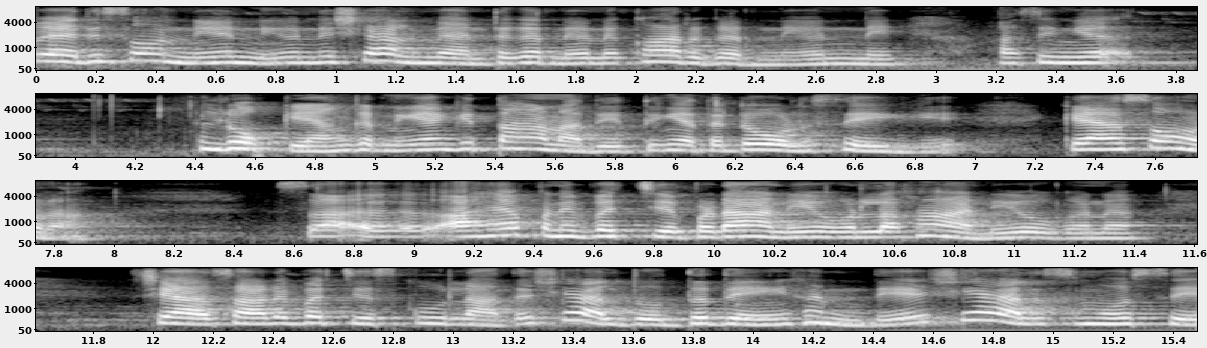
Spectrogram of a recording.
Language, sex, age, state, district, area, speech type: Dogri, female, 45-60, Jammu and Kashmir, Samba, rural, spontaneous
